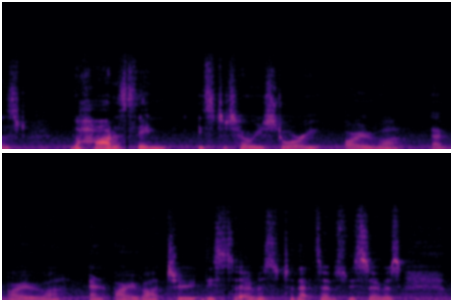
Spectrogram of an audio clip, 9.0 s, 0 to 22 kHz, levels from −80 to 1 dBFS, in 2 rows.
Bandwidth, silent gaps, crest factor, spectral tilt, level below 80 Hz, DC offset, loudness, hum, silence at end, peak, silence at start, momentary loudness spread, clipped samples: 14.5 kHz; none; 24 dB; -4 dB/octave; -64 dBFS; under 0.1%; -39 LUFS; none; 0 s; -16 dBFS; 0 s; 10 LU; under 0.1%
